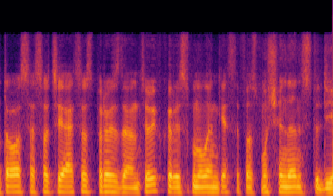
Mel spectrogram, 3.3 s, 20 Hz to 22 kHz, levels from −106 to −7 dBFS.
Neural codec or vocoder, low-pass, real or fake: codec, 16 kHz in and 24 kHz out, 0.9 kbps, LongCat-Audio-Codec, fine tuned four codebook decoder; 10.8 kHz; fake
